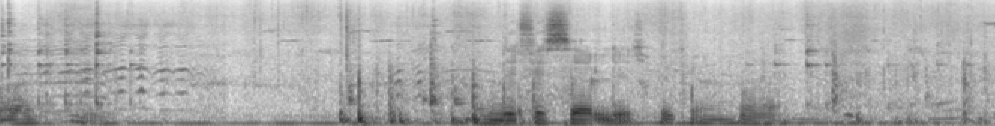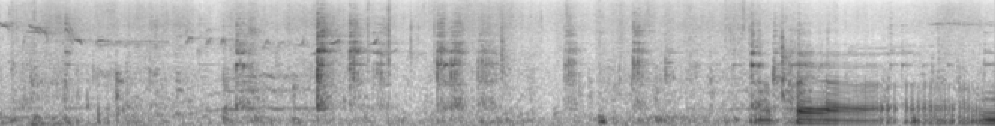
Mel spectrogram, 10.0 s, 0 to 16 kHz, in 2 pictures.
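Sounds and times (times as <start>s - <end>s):
goat bleating: 0.0s - 7.8s
faint murmur: 0.0s - 9.9s
speech: 0.1s - 0.6s, 2.4s - 4.4s, 9.0s - 9.9s.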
